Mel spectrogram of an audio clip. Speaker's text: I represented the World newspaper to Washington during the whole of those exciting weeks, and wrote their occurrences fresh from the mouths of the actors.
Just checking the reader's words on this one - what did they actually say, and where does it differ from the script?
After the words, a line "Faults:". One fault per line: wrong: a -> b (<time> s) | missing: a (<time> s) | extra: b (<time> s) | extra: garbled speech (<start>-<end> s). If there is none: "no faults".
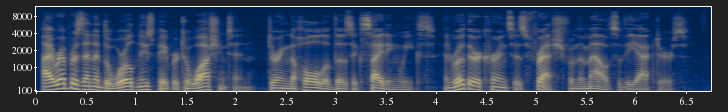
I represented the World newspaper to Washington during the whole of those exciting weeks, and wrote their occurrences fresh from the mouths of the actors.
Faults:
no faults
